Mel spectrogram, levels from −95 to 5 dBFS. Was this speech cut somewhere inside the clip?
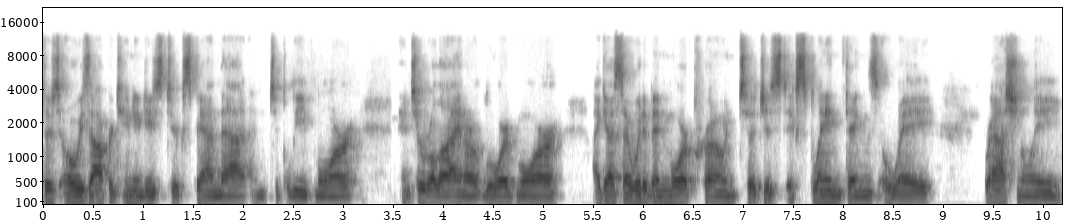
no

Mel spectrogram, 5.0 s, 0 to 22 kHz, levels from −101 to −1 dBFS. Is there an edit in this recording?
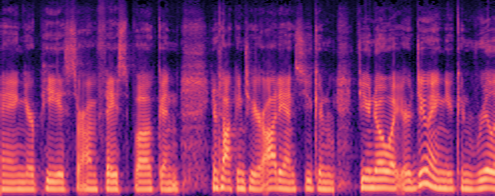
yes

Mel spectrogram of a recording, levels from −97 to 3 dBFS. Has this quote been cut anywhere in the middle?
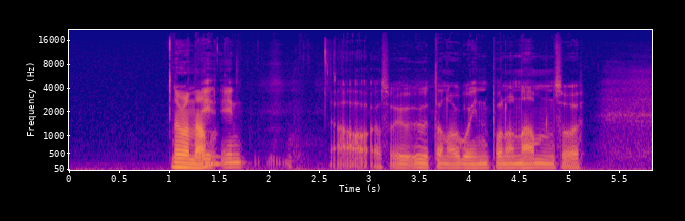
no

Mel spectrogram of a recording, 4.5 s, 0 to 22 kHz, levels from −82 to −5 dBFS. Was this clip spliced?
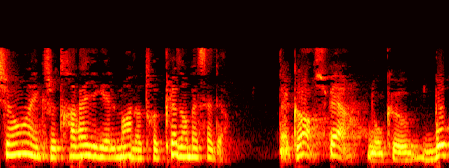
yes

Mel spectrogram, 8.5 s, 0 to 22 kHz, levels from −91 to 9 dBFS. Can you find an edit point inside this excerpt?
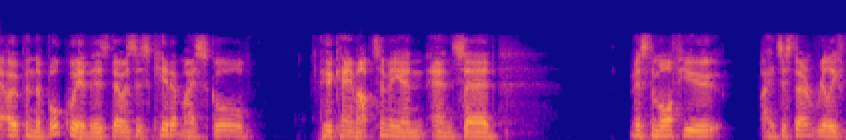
no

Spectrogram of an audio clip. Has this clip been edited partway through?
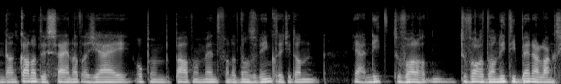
yes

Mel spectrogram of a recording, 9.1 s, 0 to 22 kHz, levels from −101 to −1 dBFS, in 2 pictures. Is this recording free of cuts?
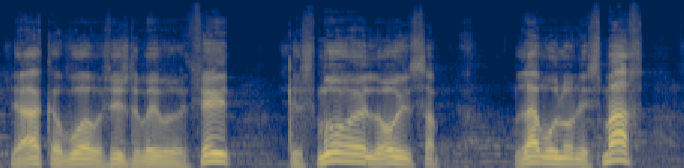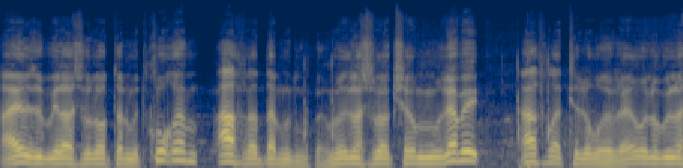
yes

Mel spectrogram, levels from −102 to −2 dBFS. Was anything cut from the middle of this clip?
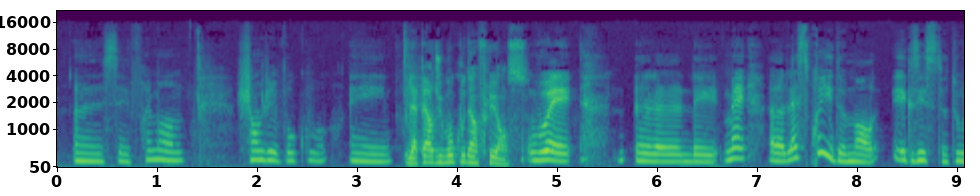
no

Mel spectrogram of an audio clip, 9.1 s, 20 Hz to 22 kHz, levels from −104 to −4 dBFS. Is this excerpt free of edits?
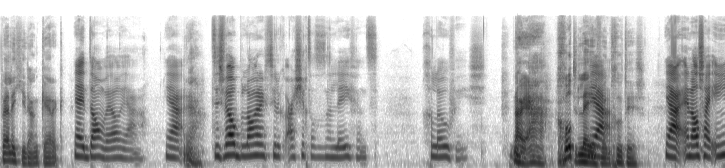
no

